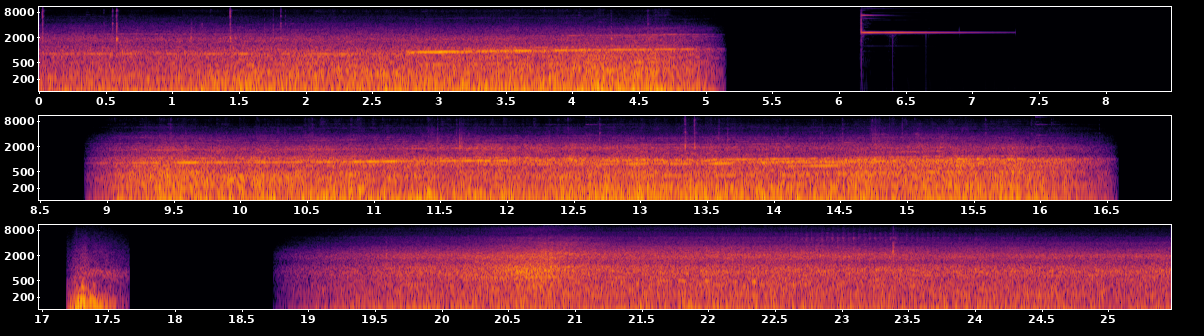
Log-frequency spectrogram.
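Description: Wind rumbles loudly against the rider.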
